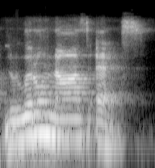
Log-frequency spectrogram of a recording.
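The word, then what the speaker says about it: Lil Nas X: little nausea yes little is it nas or not you say nas oh what do you say how do you say it n-a-s no it's it it's um little nas x oh listen i would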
